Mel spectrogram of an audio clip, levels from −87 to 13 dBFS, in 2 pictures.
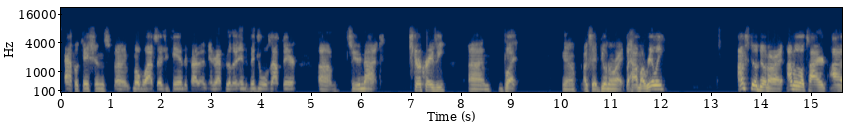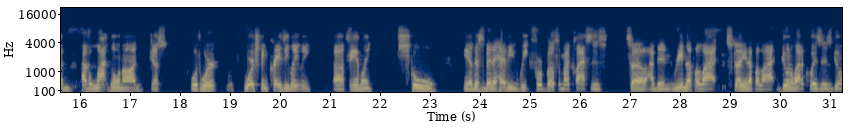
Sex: male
